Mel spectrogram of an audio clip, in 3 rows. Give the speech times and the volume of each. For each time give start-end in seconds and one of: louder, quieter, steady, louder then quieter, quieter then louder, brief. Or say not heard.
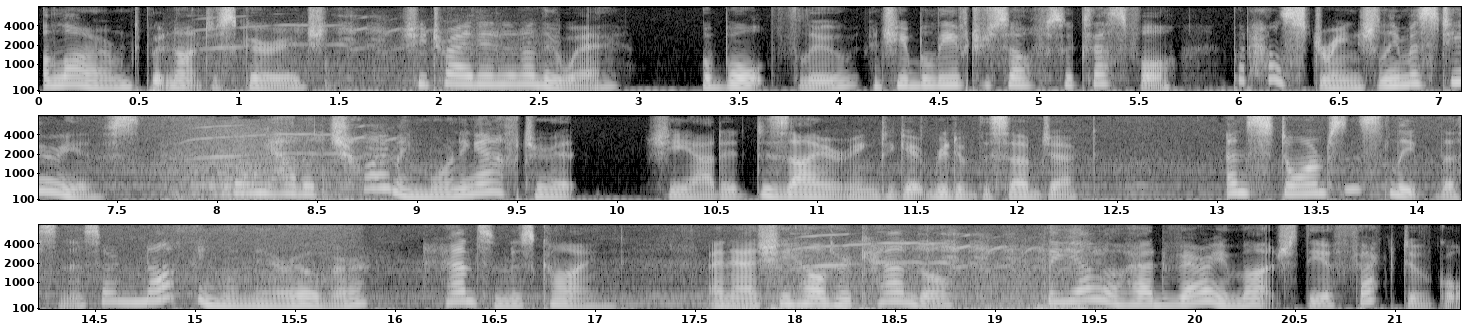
0.0-21.2 steady.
